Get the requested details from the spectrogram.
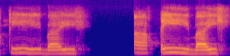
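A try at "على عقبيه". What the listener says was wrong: Nah, qafnya nggak boleh panjang. Nggak boleh aqibah.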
